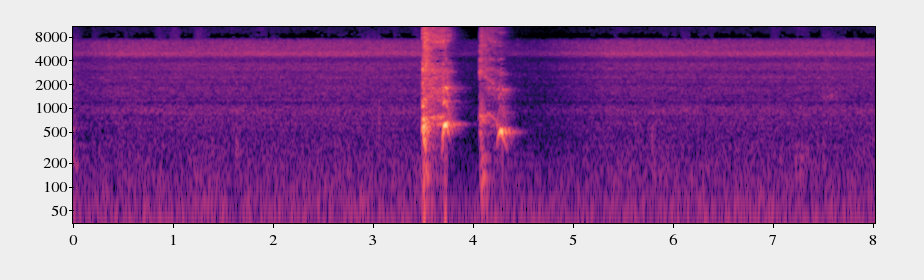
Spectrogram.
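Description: A person coughing twice in quick succession about three and a half seconds in, a staged cough for a fake coughing-up-blood prank, over a steady faint hiss.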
